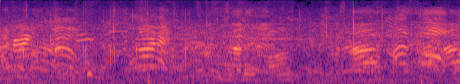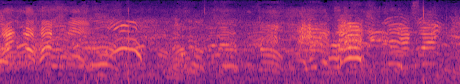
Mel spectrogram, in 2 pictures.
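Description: A crowd of adults and children chatters and calls out nearby outdoors.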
